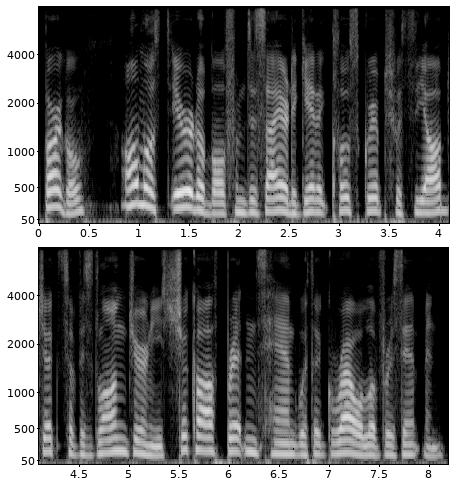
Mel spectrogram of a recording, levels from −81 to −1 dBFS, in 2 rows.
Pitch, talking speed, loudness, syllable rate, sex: 165 Hz, 190 wpm, -17 LUFS, 5.0 syllables/s, male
